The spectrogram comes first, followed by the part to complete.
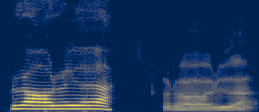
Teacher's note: Hein, elle l'a prononcé comme un L. Beaucoup de taille le prononce aussi comme ceci, comme si c'était un L.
